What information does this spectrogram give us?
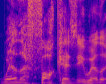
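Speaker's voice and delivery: play-acted mild half-shout, held in. Retelling shouting behind the curtain when a wrestler missed his entrance: imitating own past shouting. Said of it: "I'm just shouting, like".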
